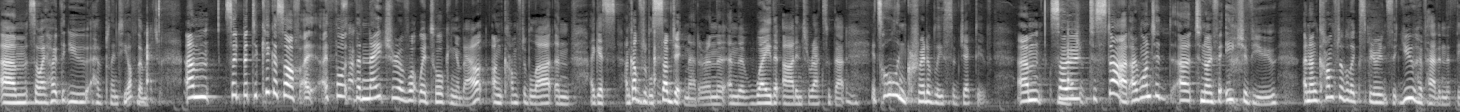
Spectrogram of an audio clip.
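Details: Adult woman speaking; normal speech.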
